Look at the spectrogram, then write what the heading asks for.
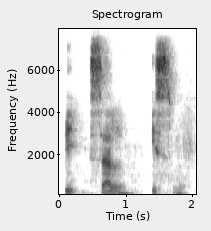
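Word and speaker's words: بِئْسَ الِاسْمُ: Kalau umpamanya kita baca tanpa hukum bacaan nakal, maka kita bacanya bi'sal ismu. Tapi karena hukum bacaannya adalah nakal, maka kita langsung menggabungkan jadi bi'salismu. Bi'sal ismu, bi'salismu, ya. Jadi jangan bacanya bi'salismul fusuq.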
